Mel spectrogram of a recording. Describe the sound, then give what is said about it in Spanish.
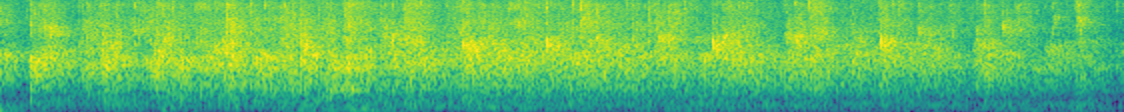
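A crowd applauds steadily, a dense wash of many hands clapping at once that holds at an even, fairly loud level for several seconds without any voices. “Dele un aplauso fuerte.”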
